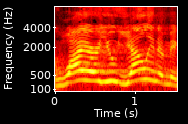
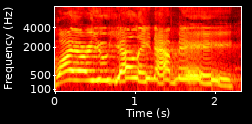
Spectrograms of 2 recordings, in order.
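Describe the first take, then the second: First: High, loud mock protest; retold protest. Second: Slow, high, full-volume mock scream; mock yelling. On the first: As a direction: fire it back indignantly, loud and high. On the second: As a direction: stretch out an exasperated yell.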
